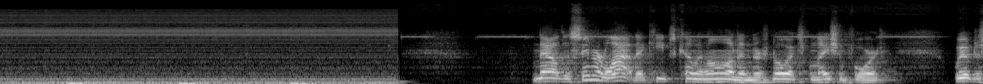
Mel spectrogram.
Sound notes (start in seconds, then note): 0.0 buzzing; 4.7 beeping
